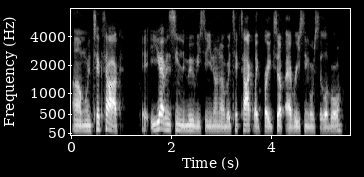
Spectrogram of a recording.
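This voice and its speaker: Man, low voice, casual rambling chat, eager, dry close sound. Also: steady tone, brisk, no room sound. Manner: enthusiastic, rambling with many restarts and fillers. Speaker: co-host of a comic book show.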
